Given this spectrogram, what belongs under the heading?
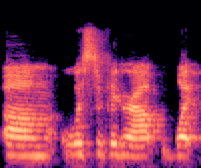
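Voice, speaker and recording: A woman's voice: mid-range voice, level tone, moderate pace, fairly bright tone. A young woman in her twenties, a research fellow, answering interview questions in a chatty way, often saying "like" and "um". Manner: chatty, with frequent "like" and "um".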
